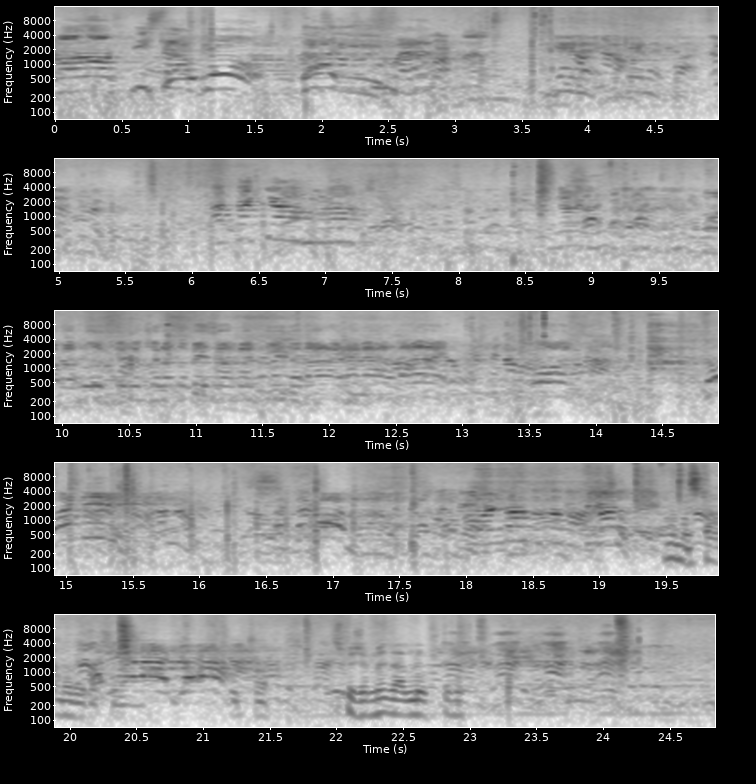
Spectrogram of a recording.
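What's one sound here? Young men call out to each other across an open field.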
